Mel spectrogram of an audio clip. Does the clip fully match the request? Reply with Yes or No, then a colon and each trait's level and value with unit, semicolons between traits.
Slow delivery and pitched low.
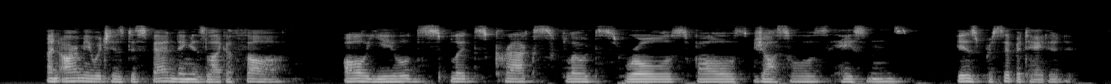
Yes: slow, 110 wpm; low, 125 Hz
